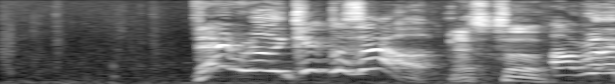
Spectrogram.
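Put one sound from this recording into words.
A young man laughs and talks loudly and excitedly into a microphone.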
